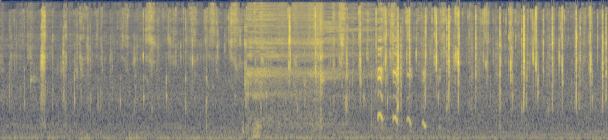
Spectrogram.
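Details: Apple being eaten by a pig in a small room: sharp crisp crunches come in quick bursts, growing louder and denser in the second half, with a brief rustle and a few soft squeaky sounds in the middle.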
